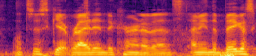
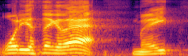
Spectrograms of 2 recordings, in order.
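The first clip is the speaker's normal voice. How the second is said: loud, high, cocky mock-Aussie; Australian accent; 8 semitones higher, 8 dB louder than usual. Shown as a demonstration. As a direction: challenge them in a broad fake Australian accent. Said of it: "let me do it in Australian".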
